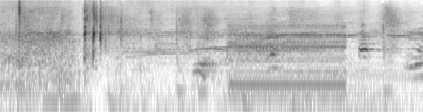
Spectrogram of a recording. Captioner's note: lively music; wheels whooshing; laughing; bell buzzing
